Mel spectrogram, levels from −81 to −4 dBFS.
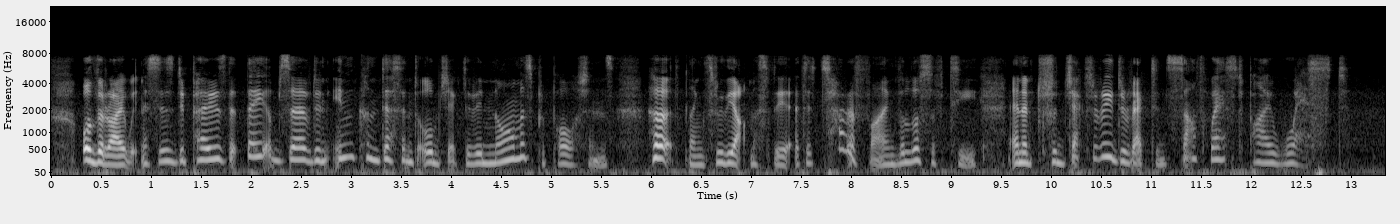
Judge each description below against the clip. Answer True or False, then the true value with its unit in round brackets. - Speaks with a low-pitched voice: False (225 Hz)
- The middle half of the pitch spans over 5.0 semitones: True (5.6 semitones)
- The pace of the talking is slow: True (120 wpm)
